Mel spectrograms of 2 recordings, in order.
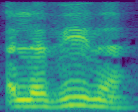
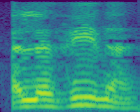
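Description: First: The dh sound is breathy with escaping air. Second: The dh sound is breathy with escaping air.

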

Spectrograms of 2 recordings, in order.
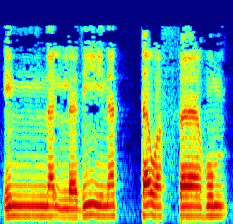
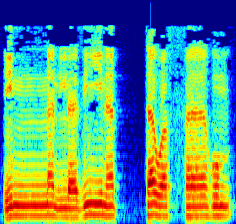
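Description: The two takes are said the same way.

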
